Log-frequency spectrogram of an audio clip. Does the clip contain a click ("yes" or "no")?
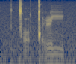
yes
